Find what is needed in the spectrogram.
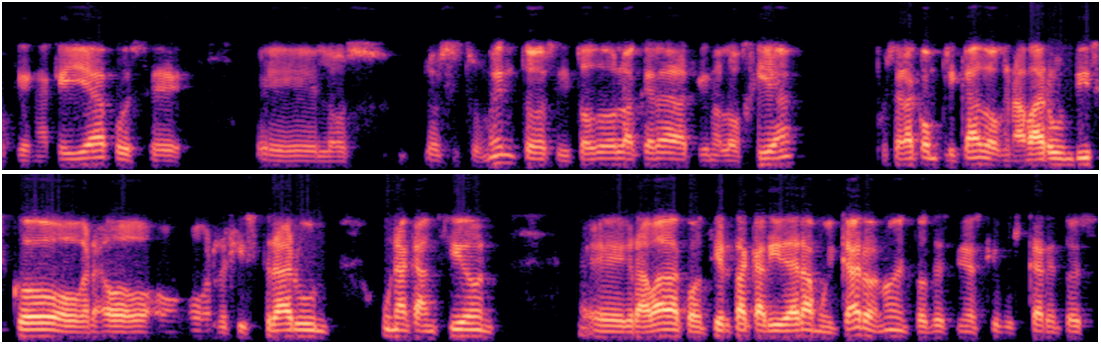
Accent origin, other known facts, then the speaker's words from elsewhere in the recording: La Unión, Region of Murcia, Spain; de La Unión, aquí desde España.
